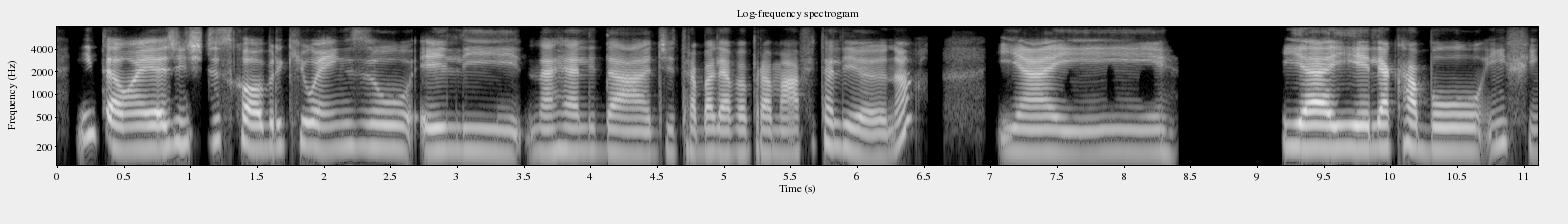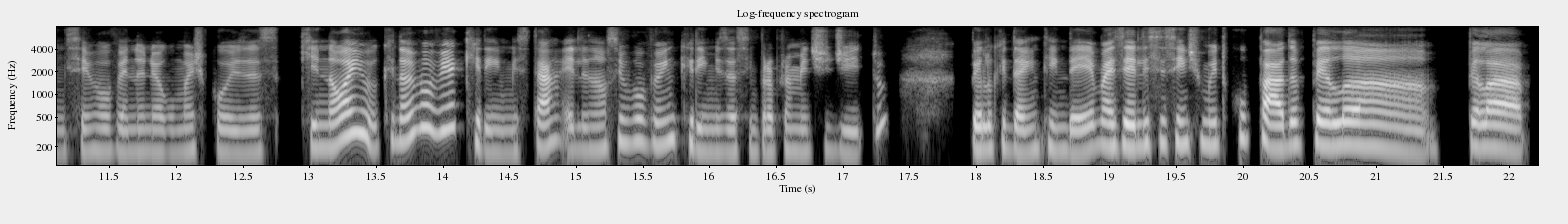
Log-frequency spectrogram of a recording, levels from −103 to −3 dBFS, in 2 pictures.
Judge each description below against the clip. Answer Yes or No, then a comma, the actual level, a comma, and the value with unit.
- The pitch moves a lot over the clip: No, average, 3.2 semitones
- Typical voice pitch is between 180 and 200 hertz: Yes, medium, 185 Hz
